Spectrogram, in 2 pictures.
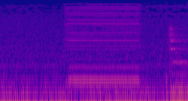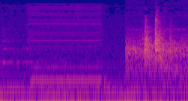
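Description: A phone rings with a repeating electronic tone.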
